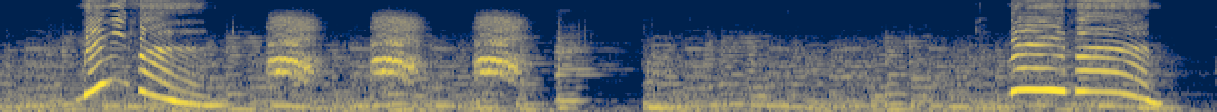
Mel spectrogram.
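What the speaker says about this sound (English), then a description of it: "Raven." A raven cawing in a row of harsh, repeated calls among Halloween animal sounds, loud and close, with a voice and sweeping music around it.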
